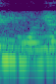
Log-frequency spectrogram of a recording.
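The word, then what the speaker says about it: pneumonia: जैसे कि निमोनिया, बोलते निमोनिया है लेकिन स्पेलिंग शुरू होती टी से है।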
